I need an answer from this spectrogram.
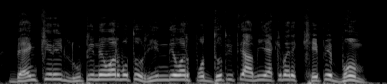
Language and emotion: Bengali, angry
